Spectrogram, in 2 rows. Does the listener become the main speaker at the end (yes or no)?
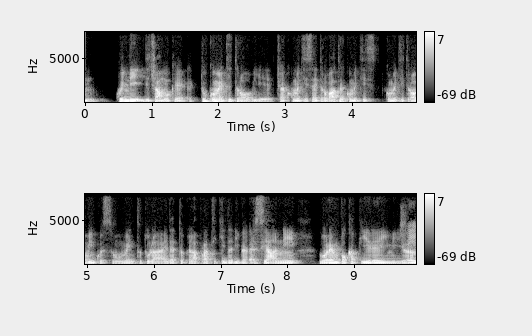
yes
